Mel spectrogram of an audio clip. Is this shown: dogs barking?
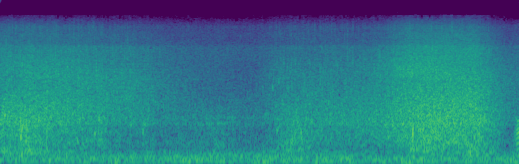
no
